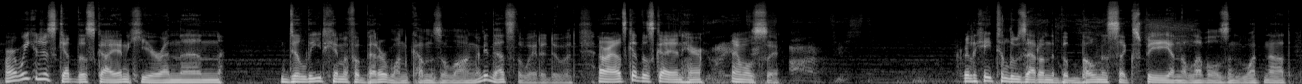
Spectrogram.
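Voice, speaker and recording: A man thinking aloud while playing a strategy game, full of fillers and restarts, his voice worn and going hoarse. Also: lowish voice, expressive, normal speed, darkish tone, soft background music. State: losing his voice. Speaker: let's play host. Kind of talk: casual strategy game commentary.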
